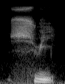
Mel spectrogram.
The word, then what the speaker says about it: suis: So first one, suis, as you've been noticing, you don't pronounce the final S, okay?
